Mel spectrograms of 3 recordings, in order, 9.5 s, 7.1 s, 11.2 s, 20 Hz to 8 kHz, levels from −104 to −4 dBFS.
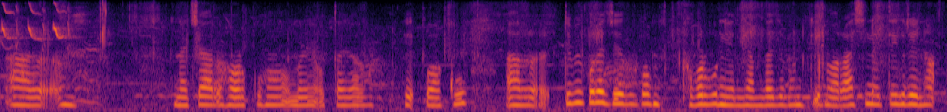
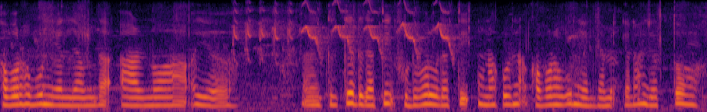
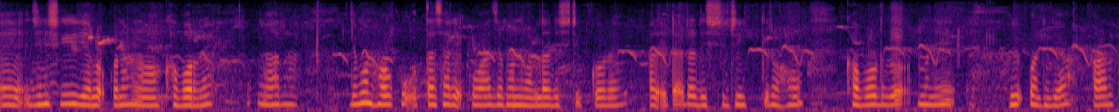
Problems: background sounds at intervals, low volume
